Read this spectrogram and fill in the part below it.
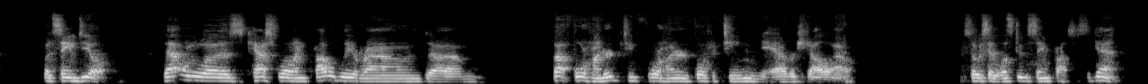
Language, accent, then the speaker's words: English; Cleveland, Ohio, United States; And I kind of know the area because I grew up in Cleveland, or just east of Cleveland.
